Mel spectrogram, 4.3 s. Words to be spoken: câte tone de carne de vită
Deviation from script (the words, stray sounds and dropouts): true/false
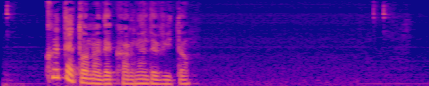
false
